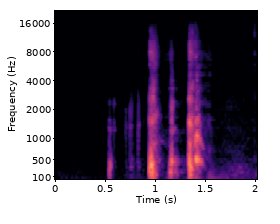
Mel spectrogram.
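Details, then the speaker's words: Adult man with a voice wearing out gives a brief run of three dry coughs, preceded by a small catch of breath. "right my voice is um wearing out rapidly as you can probably hear so I'm going to go and have a um finish my cup of tea find some cough mixture"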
